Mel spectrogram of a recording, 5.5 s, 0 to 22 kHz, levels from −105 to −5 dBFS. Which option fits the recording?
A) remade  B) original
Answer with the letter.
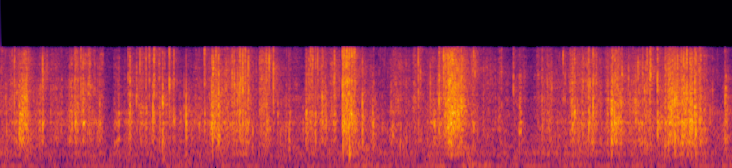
B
